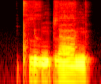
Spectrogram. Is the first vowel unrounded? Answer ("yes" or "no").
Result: yes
